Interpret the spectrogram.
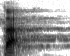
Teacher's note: ujung lidah nempel ke Pangkal dua gigi si atas pangkalnya ya jangan yang bawahnya tapi yang pangkalnya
